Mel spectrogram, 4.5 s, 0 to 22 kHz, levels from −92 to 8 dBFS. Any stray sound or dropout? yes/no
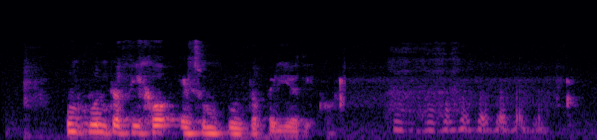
yes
